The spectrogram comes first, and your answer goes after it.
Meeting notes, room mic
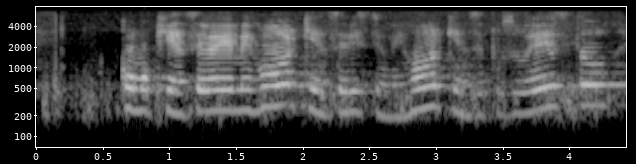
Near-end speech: none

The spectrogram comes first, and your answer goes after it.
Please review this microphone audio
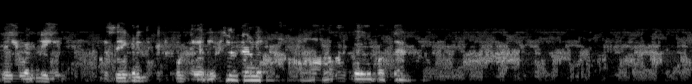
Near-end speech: none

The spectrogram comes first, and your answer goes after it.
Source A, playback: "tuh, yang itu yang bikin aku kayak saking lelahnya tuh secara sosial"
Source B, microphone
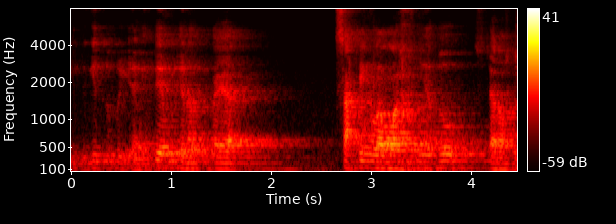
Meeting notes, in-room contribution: none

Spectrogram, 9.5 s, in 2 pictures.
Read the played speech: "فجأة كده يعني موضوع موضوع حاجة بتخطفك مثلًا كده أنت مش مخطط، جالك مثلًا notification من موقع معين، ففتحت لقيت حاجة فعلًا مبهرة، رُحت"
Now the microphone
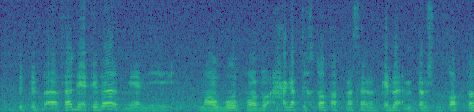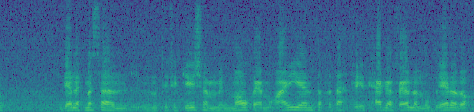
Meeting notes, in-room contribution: none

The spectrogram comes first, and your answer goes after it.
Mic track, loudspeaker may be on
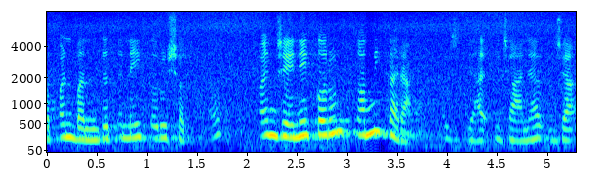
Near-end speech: none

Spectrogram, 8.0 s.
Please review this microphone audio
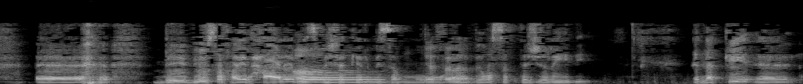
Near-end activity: present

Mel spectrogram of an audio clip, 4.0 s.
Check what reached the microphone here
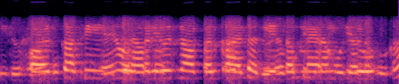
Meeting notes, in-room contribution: none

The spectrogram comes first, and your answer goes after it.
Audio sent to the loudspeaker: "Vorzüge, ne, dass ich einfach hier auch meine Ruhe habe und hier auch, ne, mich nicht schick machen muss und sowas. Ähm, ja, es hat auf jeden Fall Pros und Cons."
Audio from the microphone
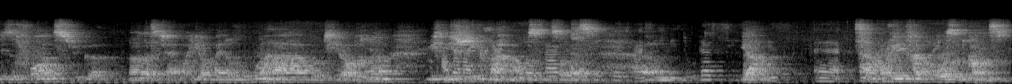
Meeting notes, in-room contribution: present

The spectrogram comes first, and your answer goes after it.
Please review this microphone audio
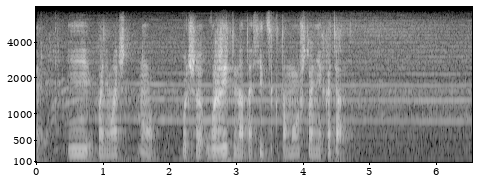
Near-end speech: none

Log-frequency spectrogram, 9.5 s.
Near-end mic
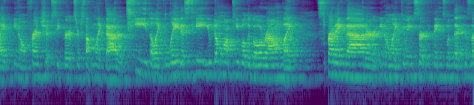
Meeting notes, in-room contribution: none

